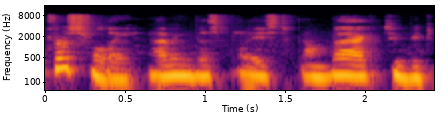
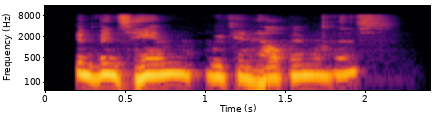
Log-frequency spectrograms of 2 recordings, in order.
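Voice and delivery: plain

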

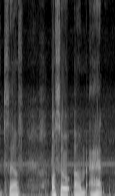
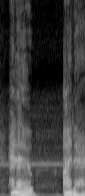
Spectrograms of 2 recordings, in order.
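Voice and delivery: fake British accent, higher pitched; 5 semitones higher than usual. Speaker showing off the British accent they always wanted, fake British accent. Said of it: "I've just always wanted a British accent".

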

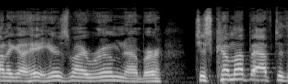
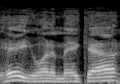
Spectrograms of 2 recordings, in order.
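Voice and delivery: put-on playful joking tone, lower; 3 semitones lower than usual. Retelling how he asks someone to make out: imitating a joking tone. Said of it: "Like, in a joking way".

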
